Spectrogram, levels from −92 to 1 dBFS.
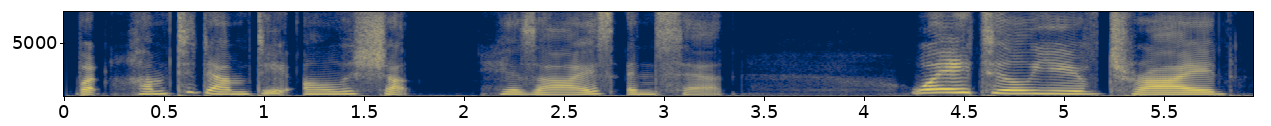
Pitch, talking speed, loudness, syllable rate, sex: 230 Hz, 130 wpm, -18 LUFS, 4.0 syllables/s, female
